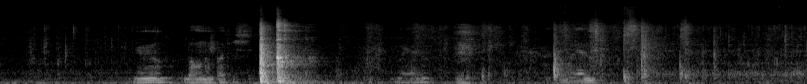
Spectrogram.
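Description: Indistinct voices talking, with one sharp knock about two and a half seconds in and a few lighter clicks later.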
